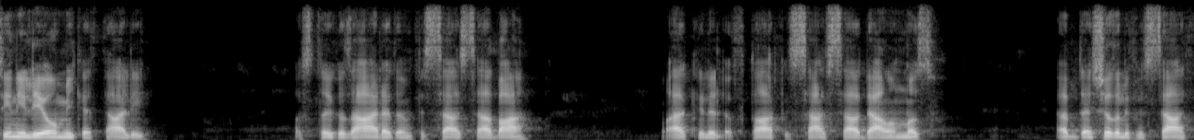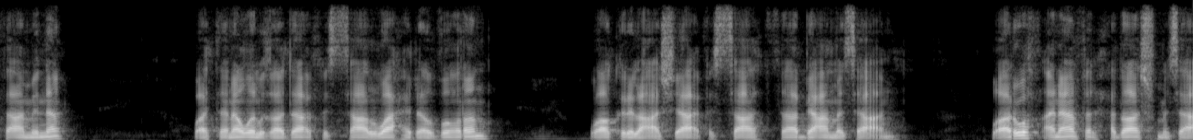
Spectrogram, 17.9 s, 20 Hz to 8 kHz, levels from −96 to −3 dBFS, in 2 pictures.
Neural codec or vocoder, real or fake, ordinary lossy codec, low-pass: codec, 16 kHz, 4.8 kbps, FACodec; fake; none; none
